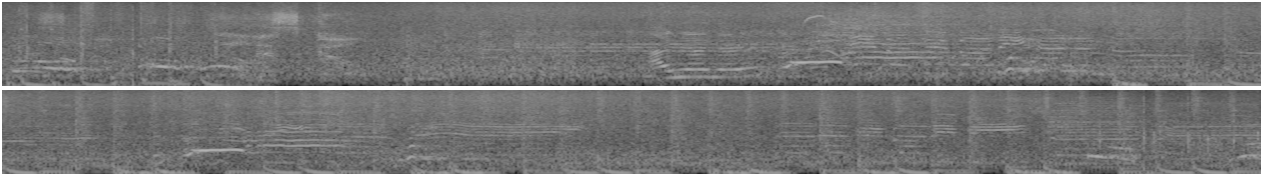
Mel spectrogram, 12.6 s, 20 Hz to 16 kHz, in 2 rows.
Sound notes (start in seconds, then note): 7.8 splash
